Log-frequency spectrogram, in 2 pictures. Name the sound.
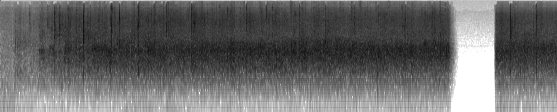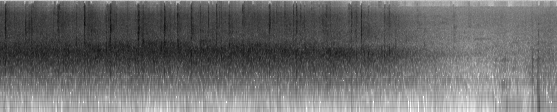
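audience applause welcoming keynote speaker Anna Dyson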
